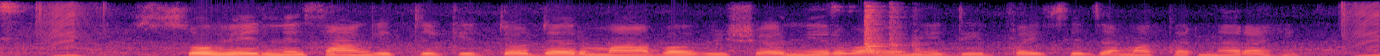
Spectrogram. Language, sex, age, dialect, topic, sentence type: Marathi, female, 18-24, Standard Marathi, banking, statement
